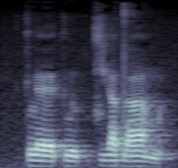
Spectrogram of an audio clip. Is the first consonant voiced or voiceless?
voiceless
